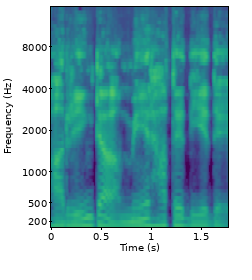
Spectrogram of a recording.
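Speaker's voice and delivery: plain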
